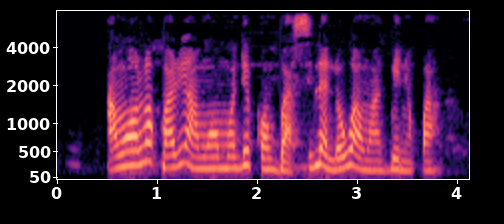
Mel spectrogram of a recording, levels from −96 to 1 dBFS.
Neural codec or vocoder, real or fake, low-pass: none; real; 7.2 kHz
